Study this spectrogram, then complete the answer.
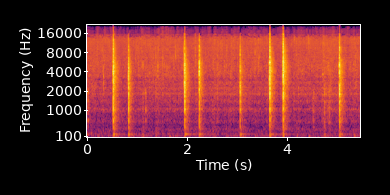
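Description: Albacore tuna and onions stirred in a frying pan, a spoon scraping and knocking the pan in about a dozen sharp, irregular strokes over a faint sizzle, close and alone.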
